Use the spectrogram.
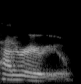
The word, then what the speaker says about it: Padurariu: future ucla bruin and canadian olympic hopeful anna padaro i hope i pronounced that right now that was pretty good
